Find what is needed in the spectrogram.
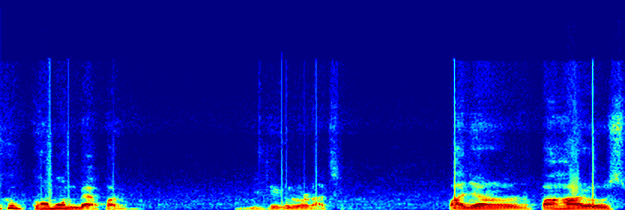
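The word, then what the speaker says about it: Pájaros: পাহাড়োস বলে একটা আছে, মানে পাজারোস অনেকে দেখতে লাগে পাজারোস, বাট যেটা উচ্চারণটা হয় না আর কি।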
